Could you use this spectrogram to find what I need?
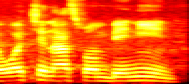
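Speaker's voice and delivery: usual speaking voice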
